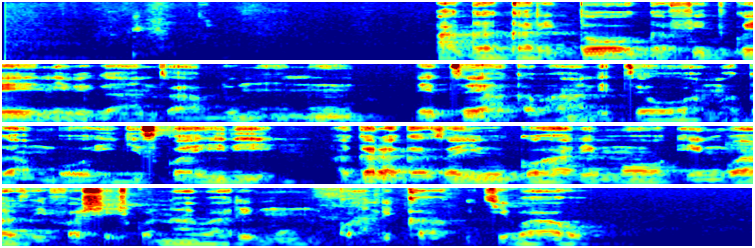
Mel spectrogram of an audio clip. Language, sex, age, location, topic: Kinyarwanda, male, 25-35, Huye, education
